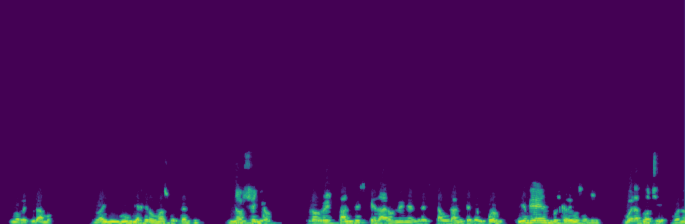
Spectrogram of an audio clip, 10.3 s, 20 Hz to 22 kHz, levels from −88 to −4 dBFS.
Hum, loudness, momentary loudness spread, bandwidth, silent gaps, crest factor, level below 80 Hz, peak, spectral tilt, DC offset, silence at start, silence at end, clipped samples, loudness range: none; -18 LUFS; 11 LU; 6.2 kHz; 0.84-1.34 s, 3.09-3.37 s, 4.25-4.58 s, 7.62-7.71 s, 9.06-9.31 s; 14 dB; -68 dBFS; -4 dBFS; -6.5 dB/octave; under 0.1%; 0.15 s; 0 s; under 0.1%; 2 LU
